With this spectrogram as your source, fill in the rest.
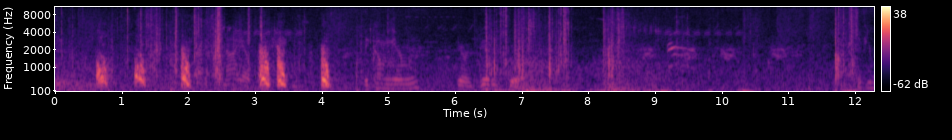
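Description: Footsteps crunch on dry grass and gravel.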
